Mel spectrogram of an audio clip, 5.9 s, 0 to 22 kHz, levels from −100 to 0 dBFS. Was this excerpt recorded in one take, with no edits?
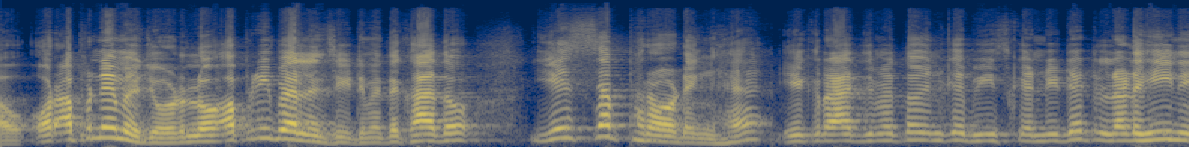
no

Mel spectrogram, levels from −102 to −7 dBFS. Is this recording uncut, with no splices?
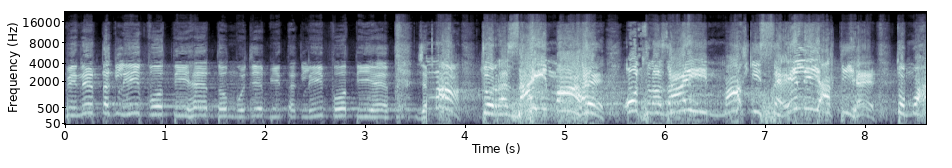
no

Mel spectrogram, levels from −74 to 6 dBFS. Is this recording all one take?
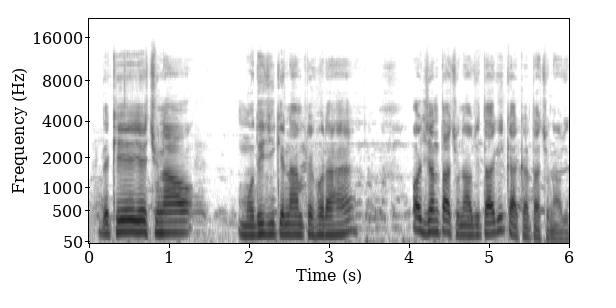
yes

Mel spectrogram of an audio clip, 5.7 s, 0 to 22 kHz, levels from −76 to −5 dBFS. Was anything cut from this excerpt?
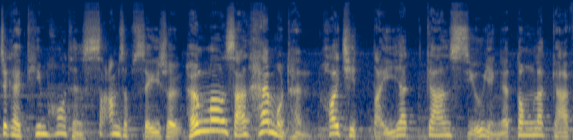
no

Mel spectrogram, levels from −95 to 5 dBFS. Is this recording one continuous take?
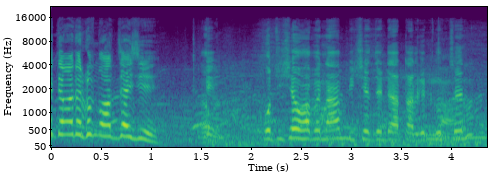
no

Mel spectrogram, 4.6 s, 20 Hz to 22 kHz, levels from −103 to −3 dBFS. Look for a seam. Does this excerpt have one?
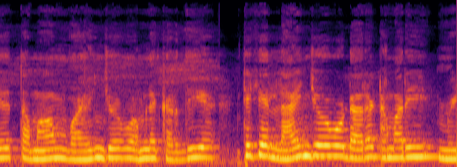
yes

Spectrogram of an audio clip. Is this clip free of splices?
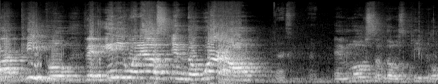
yes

